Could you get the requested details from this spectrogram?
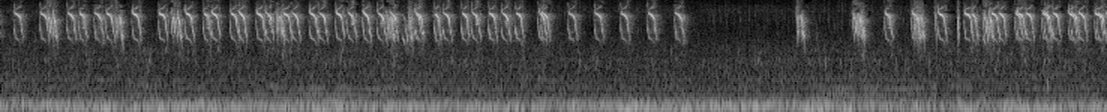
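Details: Velvet-fronted nuthatch, a lure recording: rapid runs of sharp, high chips, some stretches so fast they blur into trills, broken by short pauses, with faint low background hum.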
